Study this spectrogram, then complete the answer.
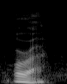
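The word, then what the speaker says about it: Oura: Dat is die, hoe spreek je het uit? Aura-ring? – Aura. – Aura.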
